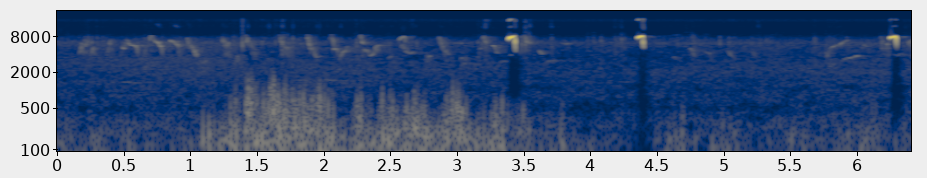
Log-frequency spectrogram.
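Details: A female Black-capped Chickadee gives rapid, high, thin raspy fledgling-like begging notes, several per second, with a few sharper chips, begging food from the male before nesting season, over a low rumble of wind or handling noise.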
